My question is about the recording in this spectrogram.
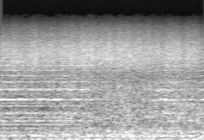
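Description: Ceremonial military band with drums and cymbals, playing a held chord of sustained tones with no separate drum strikes in it.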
